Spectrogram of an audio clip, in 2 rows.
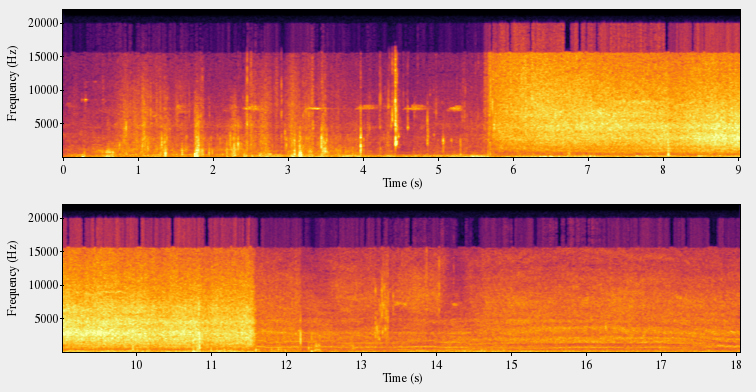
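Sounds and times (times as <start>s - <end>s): food sizzling in a pan: 5.7s - 11.6s.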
